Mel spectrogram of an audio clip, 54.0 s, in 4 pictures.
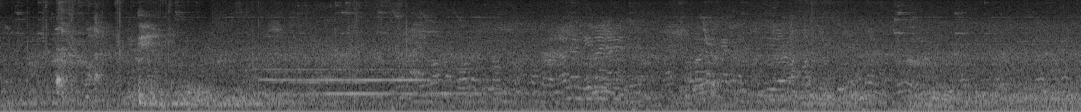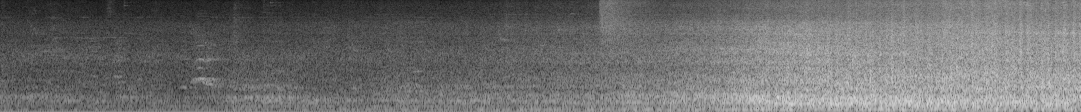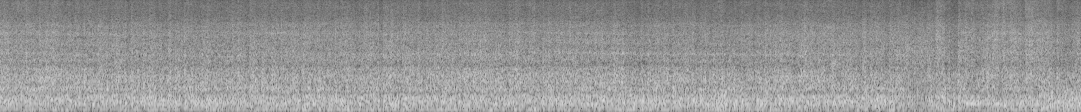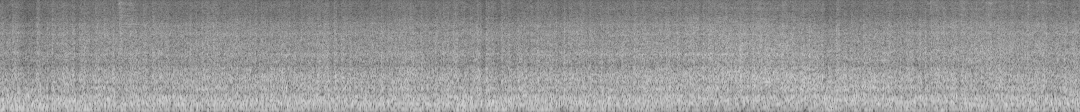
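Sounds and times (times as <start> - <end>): train wheels rumbling on rails: 16.4 - 54.0.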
